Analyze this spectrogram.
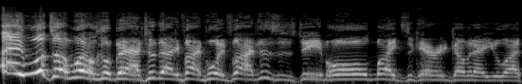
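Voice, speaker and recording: Putting on a character voice, a man speaks in a raised, projected voice at an extremely high pitch. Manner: upbeat, energetic.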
